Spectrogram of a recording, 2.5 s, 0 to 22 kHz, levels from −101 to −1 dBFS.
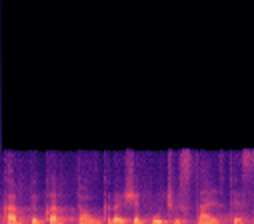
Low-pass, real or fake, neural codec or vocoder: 7.2 kHz; fake; codec, 16 kHz, 0.5 kbps, FunCodec, trained on Chinese and English, 25 frames a second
